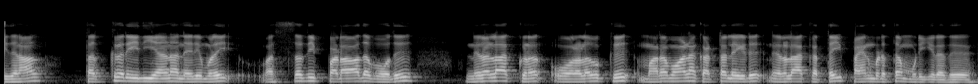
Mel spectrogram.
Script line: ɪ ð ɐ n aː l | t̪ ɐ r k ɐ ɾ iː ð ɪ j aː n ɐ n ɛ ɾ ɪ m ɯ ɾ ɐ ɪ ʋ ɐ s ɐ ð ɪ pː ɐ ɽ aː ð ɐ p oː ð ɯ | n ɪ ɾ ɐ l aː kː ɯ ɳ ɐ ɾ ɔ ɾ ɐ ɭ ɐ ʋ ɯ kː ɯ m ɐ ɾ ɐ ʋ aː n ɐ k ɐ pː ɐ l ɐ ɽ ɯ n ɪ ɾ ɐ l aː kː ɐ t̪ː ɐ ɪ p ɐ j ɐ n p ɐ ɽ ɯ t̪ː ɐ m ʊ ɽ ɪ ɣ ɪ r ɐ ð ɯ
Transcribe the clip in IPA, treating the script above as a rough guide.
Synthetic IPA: ɪ ð ɐ n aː l | t̪ ɐ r k ɐ ɾ iː ð ɪ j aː n ɐ n ɛ ɾ ɪ m ɯ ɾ ɐ ɪ ʋ ɐ s ɐ ð ɪ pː ɐ ɽ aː ð ɐ p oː ð ɯ | n ɪ ɾ ɐ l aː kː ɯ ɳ ɐ ɾ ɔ ɾ ɐ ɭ ɐ ʋ ɯ kː ɯ m ɐ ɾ ɐ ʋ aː n ɐ k ɐ ʈː ɐ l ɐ ɽ ɯ n ɪ ɾ ɐ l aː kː ɐ t̪ː ɐ ɪ p ɐ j ɐ n p ɐ ɽ ɯ t̪ː ɐ m ʊ ɽ ɪ ɣ ɪ r ɐ ð ɯ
